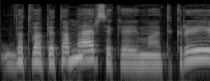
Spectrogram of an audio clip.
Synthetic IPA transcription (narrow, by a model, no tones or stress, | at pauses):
bʲɛt̪ʋɐɐpʲiɛt̪ɑːpʲɛrʲsʲɛkʲoːjɪmɐt̪ʲɪkɾɐɪ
